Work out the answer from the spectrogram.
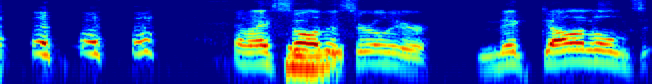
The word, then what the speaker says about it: McDonald's: McDonald's is two syllables. My granddaddy makes it three.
